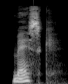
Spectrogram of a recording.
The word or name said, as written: MASKENS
